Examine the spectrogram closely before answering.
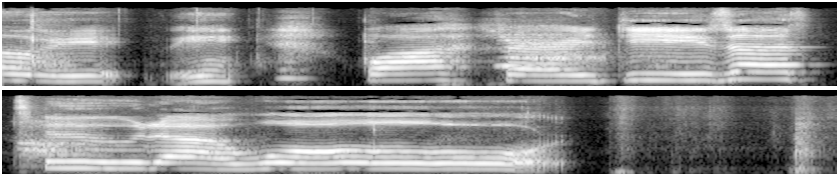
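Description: A young child talks in a high voice close by.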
